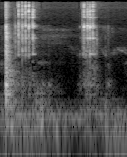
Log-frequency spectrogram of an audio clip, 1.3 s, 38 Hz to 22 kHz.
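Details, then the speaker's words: Cat 955L track loader: rapid ratchet-like clicking as the brake/steering pedal is worked on one side only; owner suspects a broken brake band on that side; not confirmed. "Well, if I step on the damn pedal, now I got it under tension. How the hell did they get that thing on there? Alright, it's gotta be looser. What is that clicking noise?"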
